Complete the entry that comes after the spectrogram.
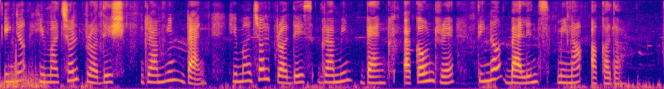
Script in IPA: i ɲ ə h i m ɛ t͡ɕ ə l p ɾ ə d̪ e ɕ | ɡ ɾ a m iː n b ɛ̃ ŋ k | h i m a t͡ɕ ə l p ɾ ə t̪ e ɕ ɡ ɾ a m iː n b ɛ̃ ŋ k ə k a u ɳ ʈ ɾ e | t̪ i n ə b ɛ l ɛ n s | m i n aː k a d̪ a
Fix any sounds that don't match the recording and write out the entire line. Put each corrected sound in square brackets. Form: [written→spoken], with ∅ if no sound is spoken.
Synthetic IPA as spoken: i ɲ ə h i m [ɛ→a] t͡ɕ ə l p ɾ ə d̪ e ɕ | ɡ ɾ a m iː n b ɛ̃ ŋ k | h i m a t͡ɕ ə l p ɾ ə [t̪→d̪] e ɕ ɡ ɾ a m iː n b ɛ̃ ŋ k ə k a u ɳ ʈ ɾ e | t̪ i n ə b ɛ l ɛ n s | m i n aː k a d̪ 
